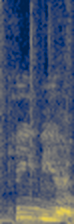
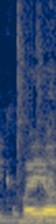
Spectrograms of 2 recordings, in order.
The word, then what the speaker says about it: Kimeyo: yeah that's fine but it's Keo but you can call me Cameo that's usually how most people pronounce it n no I rather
